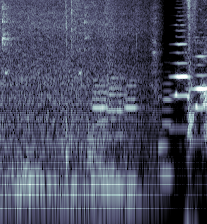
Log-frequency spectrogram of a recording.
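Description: Quiet background music from the show's edit, with a brief drop and a short swoosh-like transition sound near the end.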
